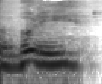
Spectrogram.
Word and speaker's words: buddhi: There's the buddhi, however they pronounce it, with a little bit of H at the sound of it.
